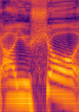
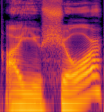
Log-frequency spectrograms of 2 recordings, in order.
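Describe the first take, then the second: First: "Are you sure?" in a regional accent, sounding like a swear. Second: Said in the usual way. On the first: Shown as a demonstration. Host showing how his region says it, regional accent. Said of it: "in my regional accent". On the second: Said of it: "And they say".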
